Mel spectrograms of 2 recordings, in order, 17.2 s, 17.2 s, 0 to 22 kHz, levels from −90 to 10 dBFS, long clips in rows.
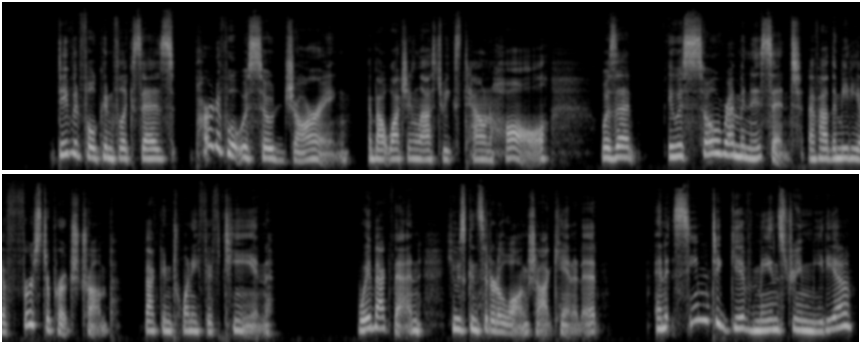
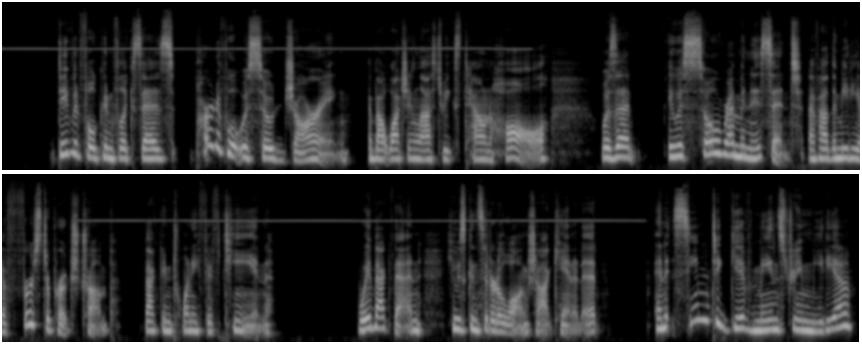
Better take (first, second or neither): first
